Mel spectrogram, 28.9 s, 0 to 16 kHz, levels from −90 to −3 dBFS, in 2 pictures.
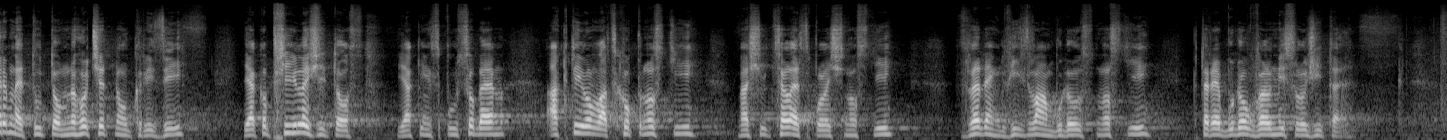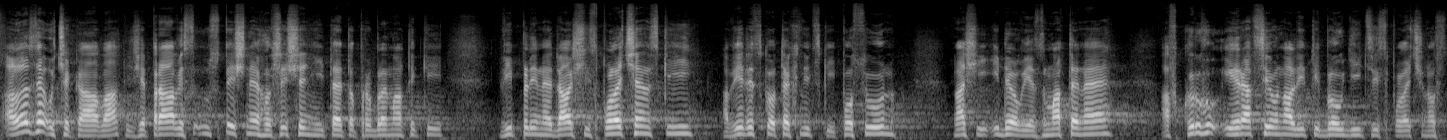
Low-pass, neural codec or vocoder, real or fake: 14.4 kHz; codec, 44.1 kHz, 7.8 kbps, Pupu-Codec; fake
